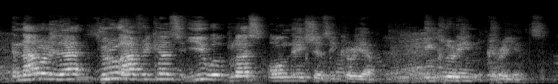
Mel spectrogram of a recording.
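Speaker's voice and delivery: loud, high, fervent preaching; fiery preaching. Acted. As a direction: preach it with full force. Preaching at full force.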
